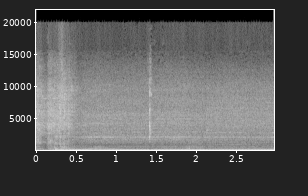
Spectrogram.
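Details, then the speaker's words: 2002 Acura RSX after swap to 2005 RSX Type S K20Z1 engine with 6-speed, first start after fuel pump priming: catches and settles into steady, even low idle, no knocks or misses; running healthy. "so yeah the car is running beautifully"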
